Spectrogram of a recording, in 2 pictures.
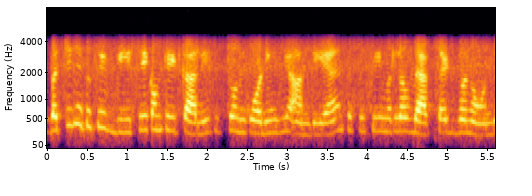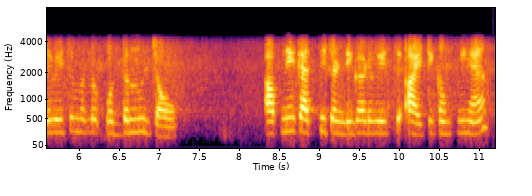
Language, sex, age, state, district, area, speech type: Punjabi, female, 18-30, Punjab, Muktsar, urban, conversation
